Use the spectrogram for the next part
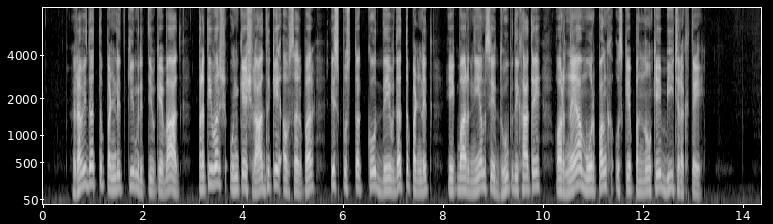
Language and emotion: Hindi, neutral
